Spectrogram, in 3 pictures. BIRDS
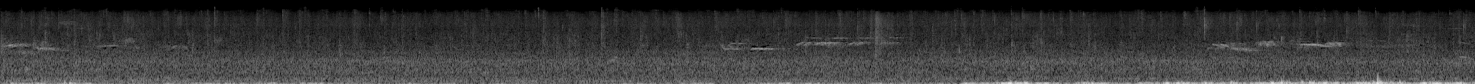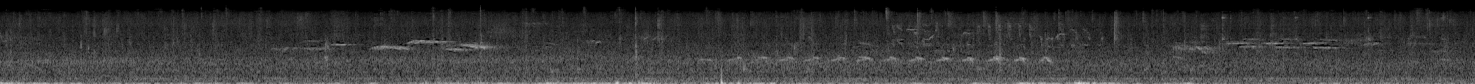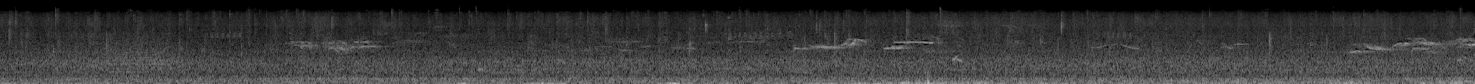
20.6 25.8

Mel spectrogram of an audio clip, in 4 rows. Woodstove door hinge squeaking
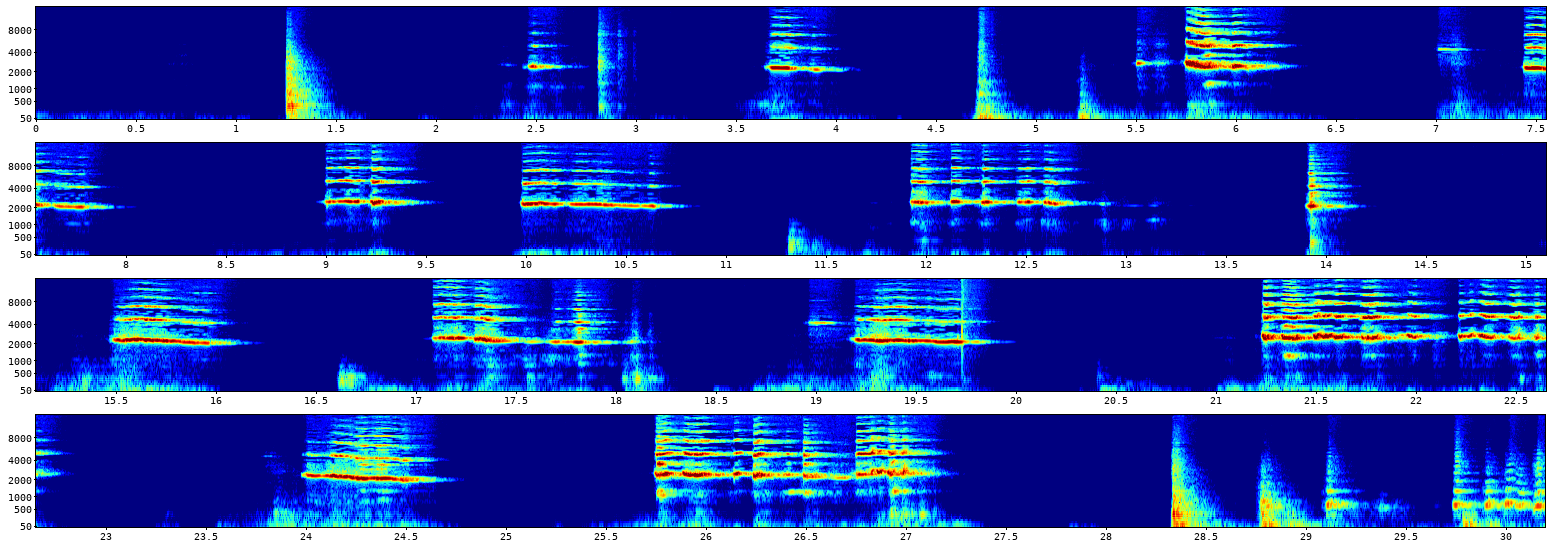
29.1 30.1

